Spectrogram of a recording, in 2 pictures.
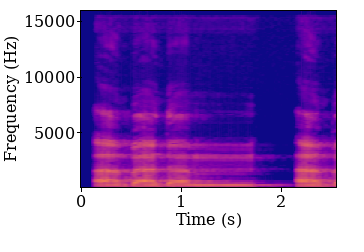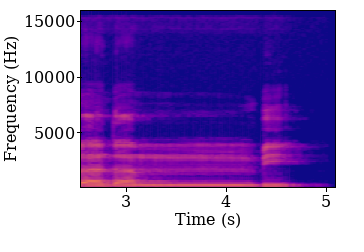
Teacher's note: Cara membacanya yaitu suara tanwinnya fathatain ini diganti menjadi suara mim. Abadam, abadam bi. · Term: iqlab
